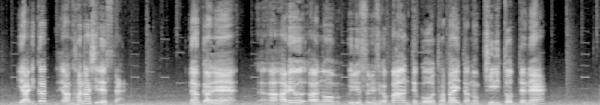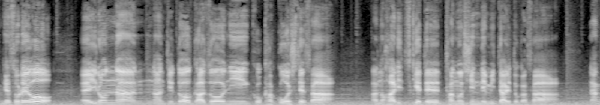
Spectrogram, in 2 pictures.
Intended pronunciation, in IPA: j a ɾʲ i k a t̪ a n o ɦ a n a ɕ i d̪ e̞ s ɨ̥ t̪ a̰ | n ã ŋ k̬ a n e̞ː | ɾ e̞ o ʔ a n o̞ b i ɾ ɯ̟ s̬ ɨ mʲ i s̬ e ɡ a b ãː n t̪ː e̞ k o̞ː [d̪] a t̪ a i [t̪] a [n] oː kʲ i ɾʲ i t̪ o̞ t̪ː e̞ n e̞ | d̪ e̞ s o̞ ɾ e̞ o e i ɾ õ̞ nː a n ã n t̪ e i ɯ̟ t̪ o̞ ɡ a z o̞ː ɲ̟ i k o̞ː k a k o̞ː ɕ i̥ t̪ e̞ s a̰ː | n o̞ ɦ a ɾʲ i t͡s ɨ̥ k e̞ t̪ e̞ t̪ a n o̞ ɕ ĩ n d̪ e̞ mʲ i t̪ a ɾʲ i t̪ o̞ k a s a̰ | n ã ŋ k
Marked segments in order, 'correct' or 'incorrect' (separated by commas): incorrect, correct, correct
